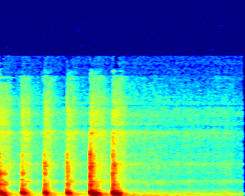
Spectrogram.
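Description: A quick run of light knocks or taps, about four or five a second, that stops about a second and a half in.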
